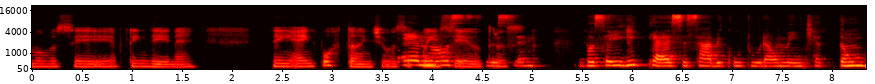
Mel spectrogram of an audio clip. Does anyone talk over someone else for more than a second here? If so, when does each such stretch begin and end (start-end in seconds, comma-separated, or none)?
3.7-5.0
